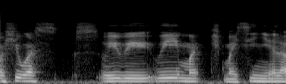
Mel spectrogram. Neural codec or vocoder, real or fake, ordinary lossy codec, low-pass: none; real; none; 7.2 kHz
